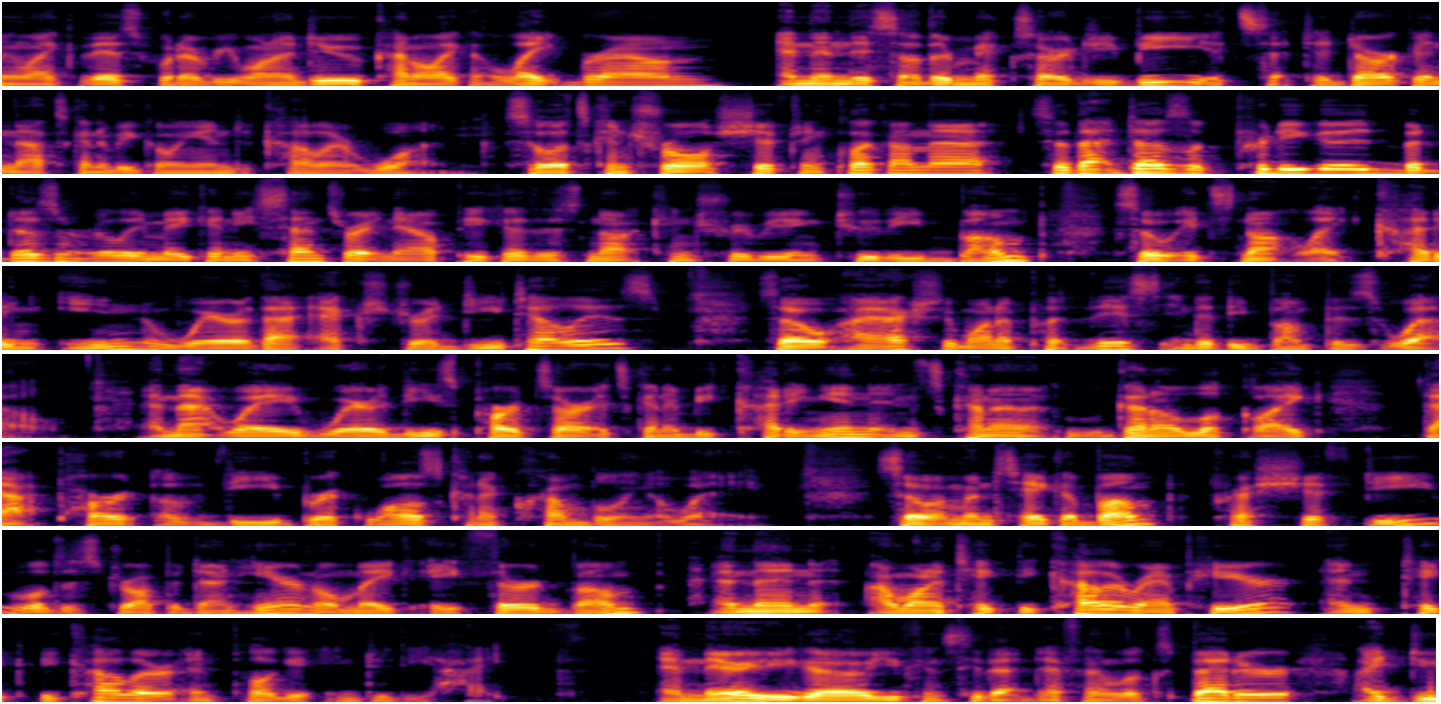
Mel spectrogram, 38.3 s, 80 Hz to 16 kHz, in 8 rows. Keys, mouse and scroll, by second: 2.2 click, 6.4-7.2 shift+middle drag, 7.2 ctrl+shift+drag, 8.1 scroll down 1, 13.0-13.3 shift+middle drag, 13.3 scroll up 2, 15.9-17.1 shift+middle drag, 17.1-27.8 drag, 27.8 shift+d, 29.3 scroll down 1, 29.4-31.0 middle drag, 31.0-36.0 drag, 36.0 shift+middle click.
